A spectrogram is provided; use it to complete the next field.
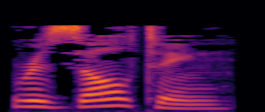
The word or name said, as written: resulting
